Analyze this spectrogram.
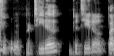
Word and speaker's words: Petito: She low-key has a Spanish last name, but the way they pronounce it is like what's his name? super petita, Petito, but it's petito.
